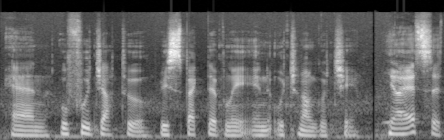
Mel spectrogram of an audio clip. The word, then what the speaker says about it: Yaese: Yaese Town, pronounced Yeese in Uchinaguchi, was formed in 2006 with the merger of two towns, Kochinda and Gushikami, pronounced Kuchinda and Gushichang, respectively, in Uchinaguchi.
